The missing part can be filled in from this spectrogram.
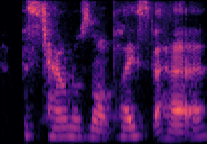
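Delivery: failed Australian accent, sliding toward British. Asked to do an australian accent, the speaker tries a line; australian accent slipping into british. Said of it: "I'm going British".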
